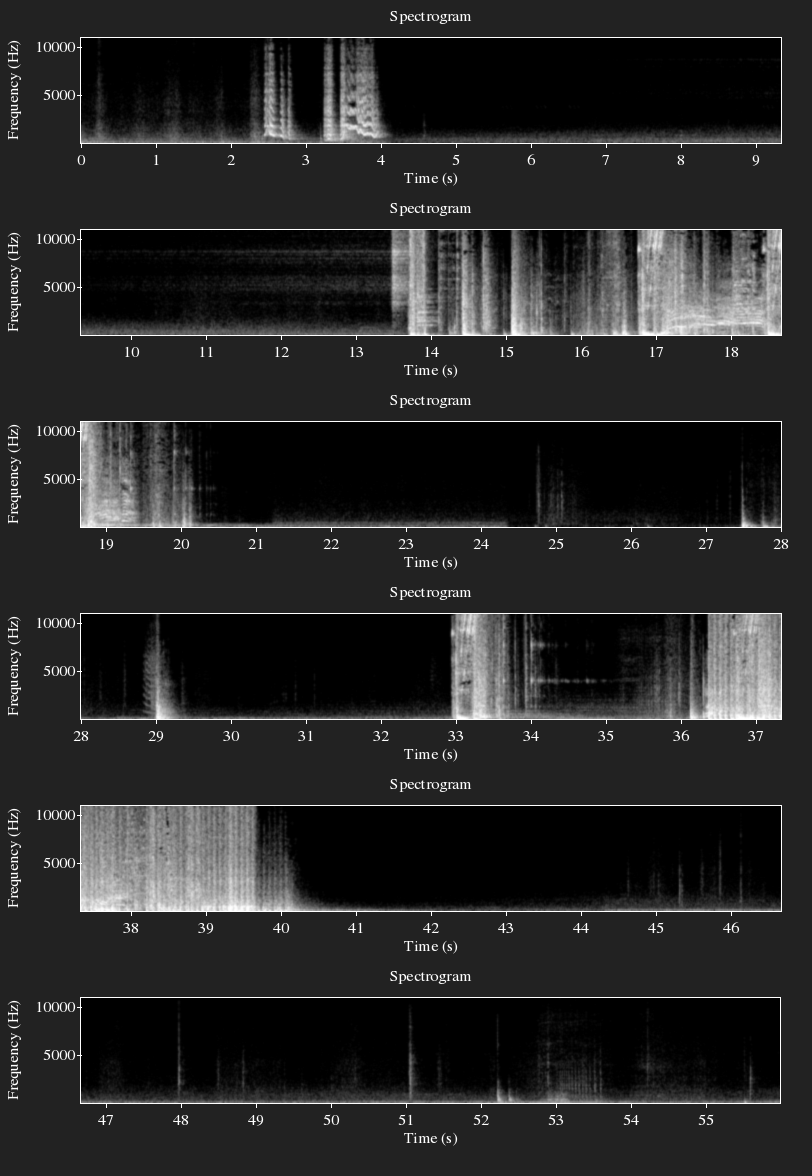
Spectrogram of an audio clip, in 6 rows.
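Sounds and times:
crashes and knocks: 13.8s - 20.2s
shotgun blasts: 36.3s - 38.5s
automatic gunfire burst: 36.3s - 40.1s
loud gunshots: 36.3s - 40.2s.

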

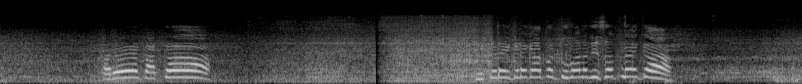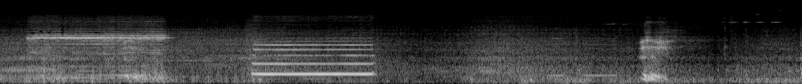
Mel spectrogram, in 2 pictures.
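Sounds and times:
traffic engine hum: 0.0s - 16.0s
higher-pitched car horn honk: 8.3s - 9.8s, 10.5s - 11.8s
loud steady car horn: 8.3s - 9.8s, 10.5s - 11.8s.

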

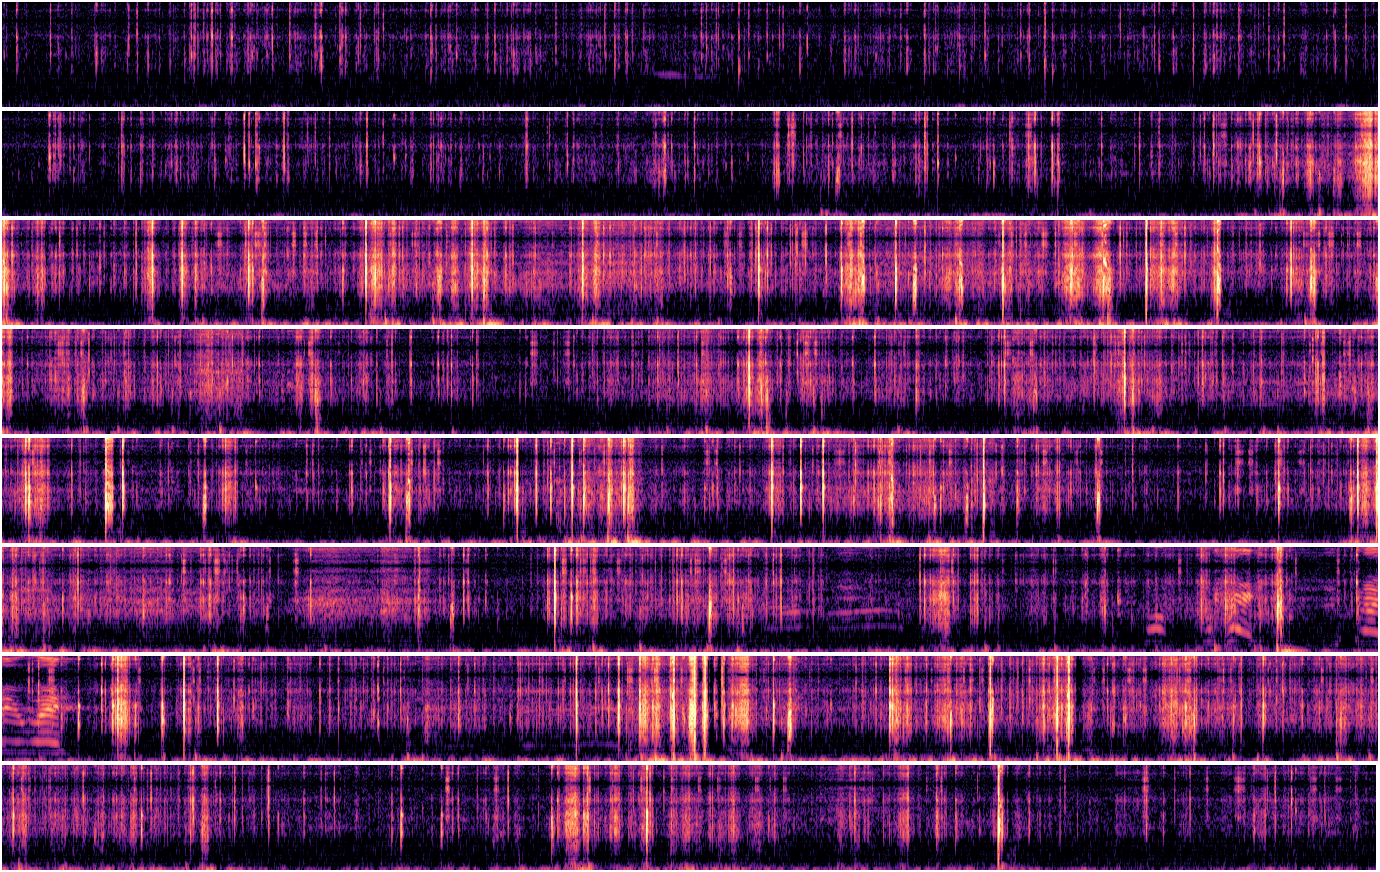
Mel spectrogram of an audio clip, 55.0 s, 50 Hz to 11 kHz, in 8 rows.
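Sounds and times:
sharp clicks and knocks: 39.0s - 49.4s.

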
